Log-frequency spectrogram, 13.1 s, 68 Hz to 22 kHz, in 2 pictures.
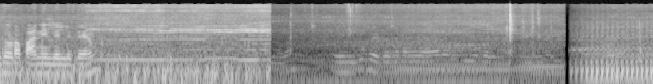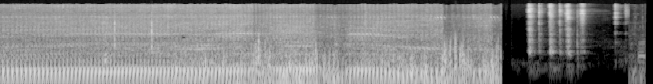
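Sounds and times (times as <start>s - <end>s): motorcycle engine running: 3.9s - 11.6s.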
